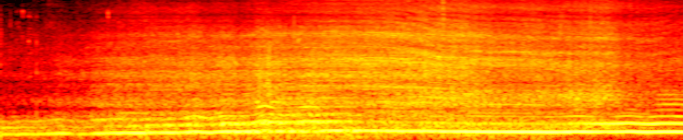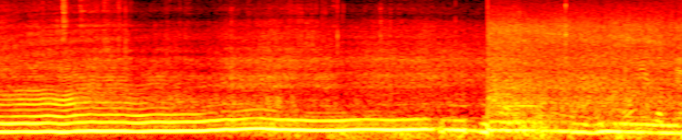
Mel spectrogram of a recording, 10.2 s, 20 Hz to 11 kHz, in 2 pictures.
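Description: Peugeot 206 rally car's engine held at high revs on a rally stage, growing louder as the car nears and passes. The pitch climbs about seven seconds in, and the engine drops away briefly at about eight and a half seconds before it picks up again.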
